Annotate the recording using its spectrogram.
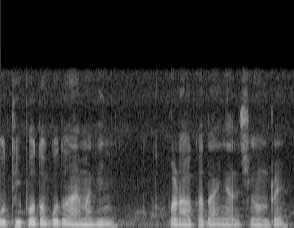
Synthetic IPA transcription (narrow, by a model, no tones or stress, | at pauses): ut̪ʰipɔd̪ɔk̚bɔd̪ɔajmaɡiɲ | pəɽawkad̪aiɲa̰ʔt͡ʃiɔnɾɛ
